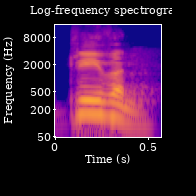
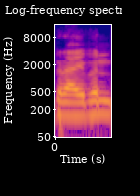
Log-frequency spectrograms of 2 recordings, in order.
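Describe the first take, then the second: First: The first vowel sounds like 'ee'. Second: The first vowel sounds like 'eye'. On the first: The speaker calls it right. "इस तरीके से आएगा" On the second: The speaker calls it wrong. "इसमें गलती करते हैं ड्राइवन बोलने की"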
